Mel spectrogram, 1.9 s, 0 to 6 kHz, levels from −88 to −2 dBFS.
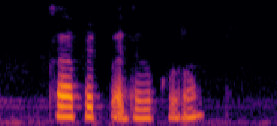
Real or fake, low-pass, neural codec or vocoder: real; 5.4 kHz; none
